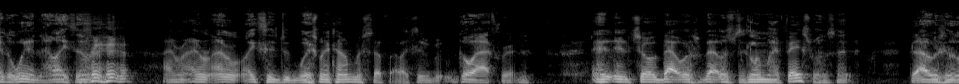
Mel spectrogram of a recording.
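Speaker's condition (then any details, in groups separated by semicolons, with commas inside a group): Parkinson's disease; quiet speech, listeners lean in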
